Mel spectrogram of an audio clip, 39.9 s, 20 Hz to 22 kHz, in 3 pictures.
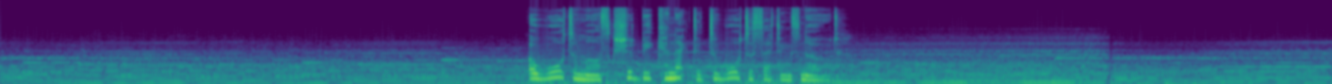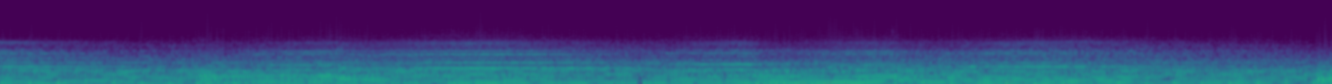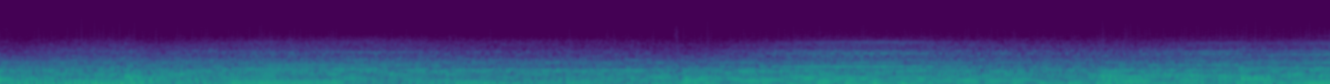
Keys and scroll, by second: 0.0-1.4 typing, 4.2 typing, 9.7-11.2 typing, 12.7-13.0 typing, 14.5-17.8 typing, 16.6 Return, 21.8-24.2 typing, 33.5-35.3 typing, 37.7-38.5 typing.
